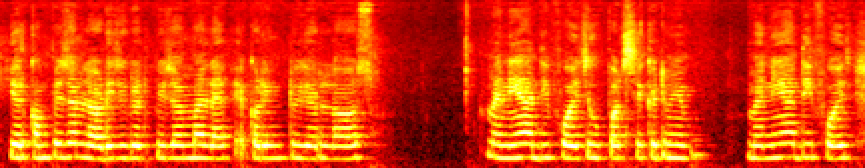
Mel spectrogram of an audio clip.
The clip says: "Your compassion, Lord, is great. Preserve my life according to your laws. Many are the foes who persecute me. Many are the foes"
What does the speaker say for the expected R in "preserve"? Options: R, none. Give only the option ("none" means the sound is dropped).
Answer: none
